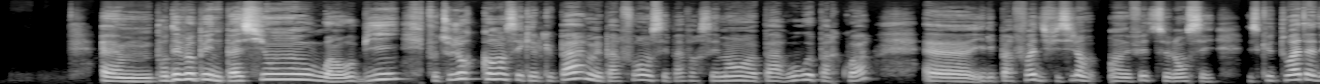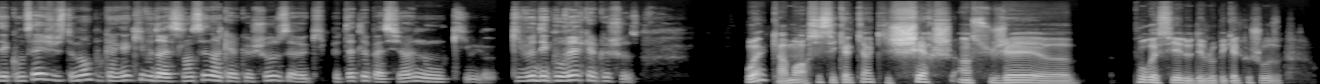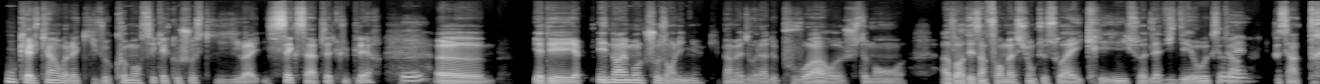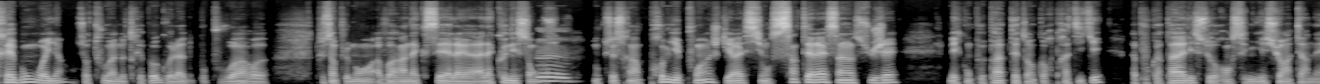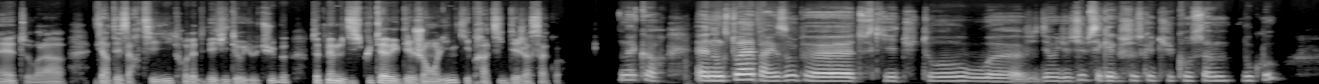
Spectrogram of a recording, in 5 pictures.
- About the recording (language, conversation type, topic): French, podcast, Quel conseil donnerais-tu à quelqu’un qui débute ?
- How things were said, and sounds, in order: stressed: "cherche"; tapping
